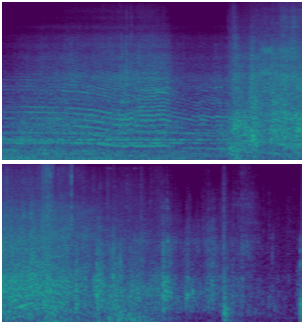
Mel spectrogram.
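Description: Racing motorcycle engine at high revs passing by, its pitch wavering and falling over the first two seconds, then a loud rushing noise that dies away to near quiet near the end.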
